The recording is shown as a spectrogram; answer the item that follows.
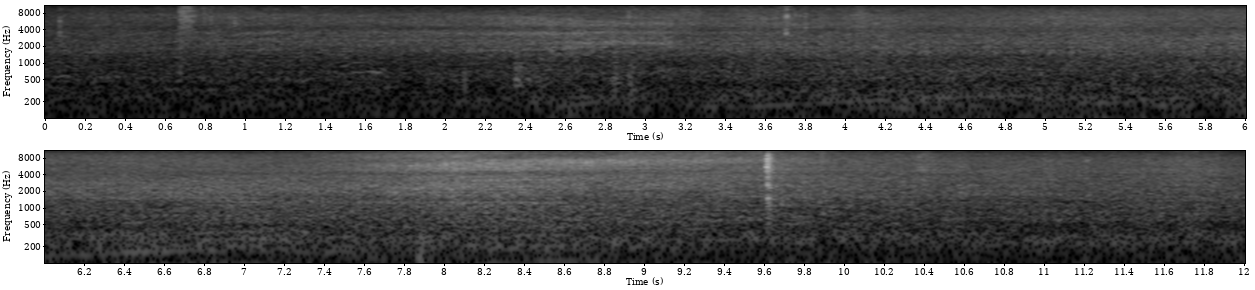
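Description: Road traffic noise: a steady low rumble that swells as a vehicle passes about two-thirds of the way through, then eases. A single sharp click sounds near the end.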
